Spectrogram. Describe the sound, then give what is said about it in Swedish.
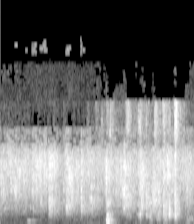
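A shower runs steadily with a hissing spray of water, fairly loud, with a brief splash or knock about midway through. “Men efter ett par sekunder så dör ljudet av duschen.”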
